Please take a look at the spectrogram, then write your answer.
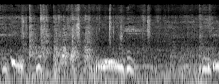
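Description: Racing pigeons from a club loft coo in repeated low, throaty phrases, close and fairly loud, with no talk over them.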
